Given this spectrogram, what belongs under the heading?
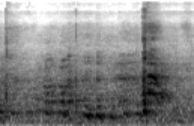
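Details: Coughing before a performance: soft laughter-like voicing, then one sharp, harsh cough burst near the end, with light room noise; a single isolated cough.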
